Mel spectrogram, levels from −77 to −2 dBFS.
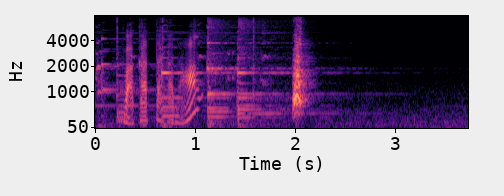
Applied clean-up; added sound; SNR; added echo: none; none; none; none.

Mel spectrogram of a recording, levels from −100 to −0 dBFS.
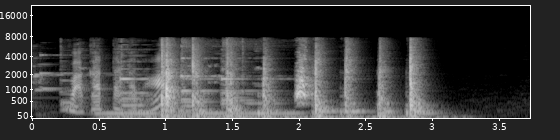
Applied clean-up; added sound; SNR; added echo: classical method log-MMSE.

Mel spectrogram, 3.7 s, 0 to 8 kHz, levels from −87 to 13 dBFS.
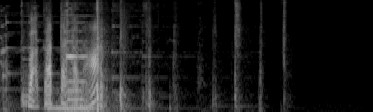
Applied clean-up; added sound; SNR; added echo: neural mask model RNNoise.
